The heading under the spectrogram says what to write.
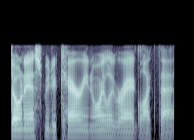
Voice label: speech M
